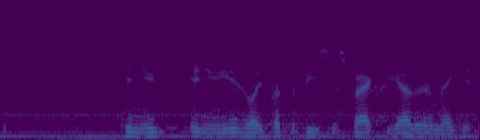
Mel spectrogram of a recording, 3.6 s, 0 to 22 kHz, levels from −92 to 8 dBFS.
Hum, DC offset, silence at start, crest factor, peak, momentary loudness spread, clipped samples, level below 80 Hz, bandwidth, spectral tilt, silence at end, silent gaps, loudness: 60 Hz at -80 dBFS; under 0.1%; 0 s; 18 dB; -50 dBFS; 4 LU; under 0.1%; -86 dBFS; 19 kHz; -5.5 dB/octave; 0 s; none; -67 LUFS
